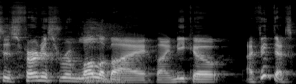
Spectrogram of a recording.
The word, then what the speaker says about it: Neko: Oh yeah, So this is Furnace Room Lullaby by Neko. I think that's how you that's say her name. Nico. Yep, Neko.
